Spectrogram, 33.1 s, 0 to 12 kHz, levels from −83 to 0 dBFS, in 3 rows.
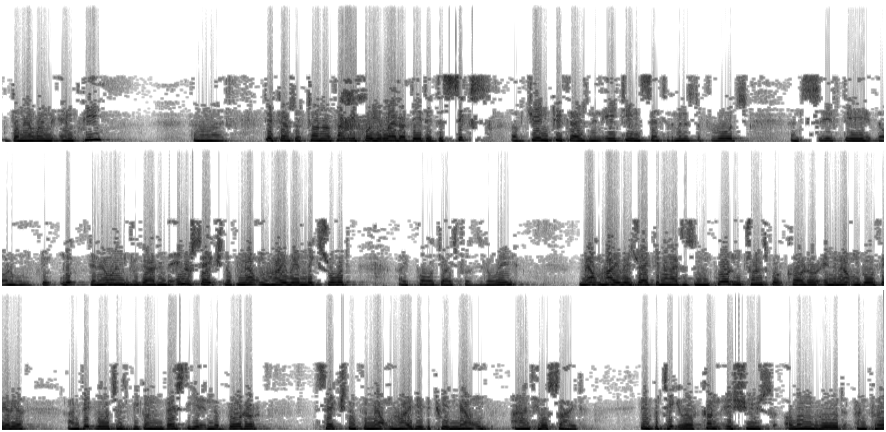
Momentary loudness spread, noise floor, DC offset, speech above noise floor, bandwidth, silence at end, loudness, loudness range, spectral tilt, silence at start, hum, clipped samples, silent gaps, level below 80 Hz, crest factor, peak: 9 LU; -40 dBFS; 1%; 35 dB; 6 kHz; 0 s; -6 LUFS; 4 LU; -8 dB/octave; 0 s; none; 4%; none; -36 dBFS; 6 dB; 0 dBFS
